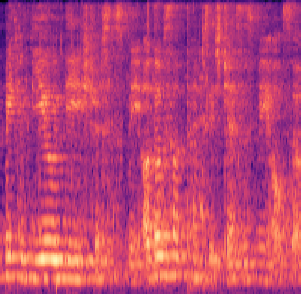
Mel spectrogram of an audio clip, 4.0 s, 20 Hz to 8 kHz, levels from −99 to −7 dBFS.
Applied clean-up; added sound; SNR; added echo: none; Liquid; 19 dB; reverberation time 1.3 s.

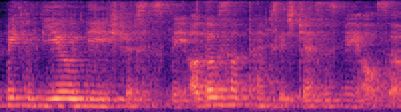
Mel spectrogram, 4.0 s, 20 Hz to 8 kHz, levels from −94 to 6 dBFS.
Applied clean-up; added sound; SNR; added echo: neural separator model SepFormer DNS4.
